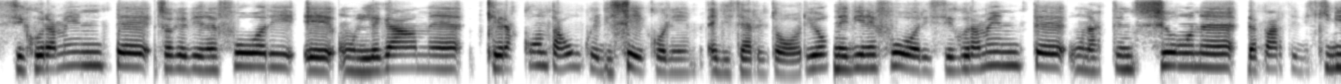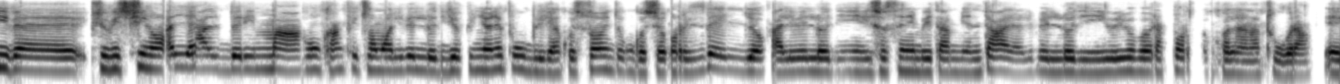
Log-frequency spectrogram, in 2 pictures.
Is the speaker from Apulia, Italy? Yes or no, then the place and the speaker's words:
yes; Apulia, Italy; Ovviamente noi da pugliesi conosciamo molto bene il territorio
